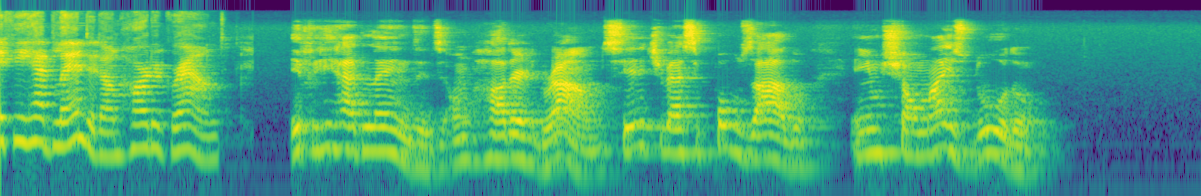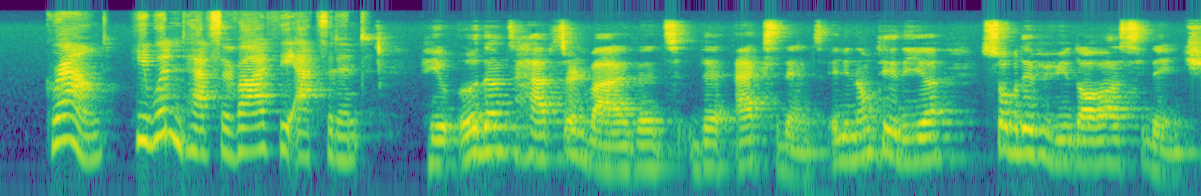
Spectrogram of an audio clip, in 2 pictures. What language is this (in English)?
Portuguese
